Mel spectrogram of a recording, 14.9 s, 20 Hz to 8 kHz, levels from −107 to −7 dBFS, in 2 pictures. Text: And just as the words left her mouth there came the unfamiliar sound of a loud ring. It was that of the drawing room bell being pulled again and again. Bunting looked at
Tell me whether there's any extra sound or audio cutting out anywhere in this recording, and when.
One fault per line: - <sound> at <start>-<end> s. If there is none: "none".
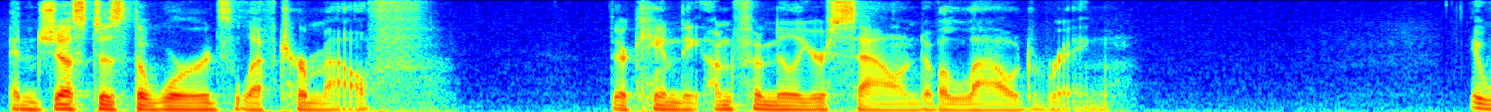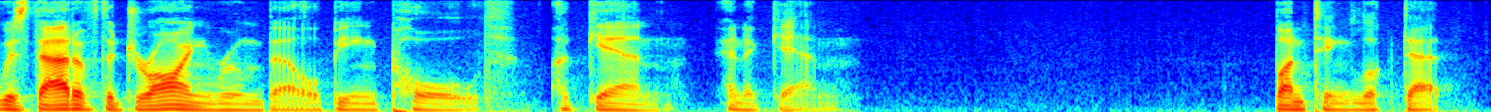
none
